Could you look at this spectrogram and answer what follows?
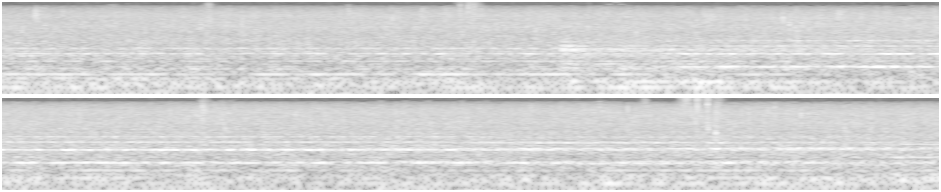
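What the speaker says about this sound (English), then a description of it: "Wait for the storm to end." Steady, dense rain of a storm in the video game Against the Storm pours without pause, a broad hiss under low game tones and faint tonal hums, with no talking.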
